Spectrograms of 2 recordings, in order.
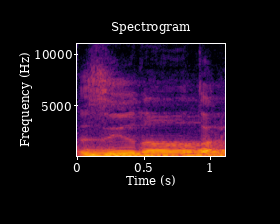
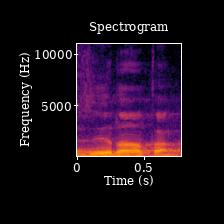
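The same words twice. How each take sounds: First: It begins with a plain z sound. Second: It begins with a sound between s and z. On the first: "ada yang pakai langsung za" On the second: "ada yang pakai ada antara sod sama za"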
